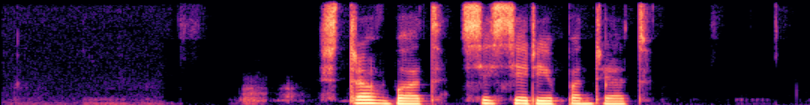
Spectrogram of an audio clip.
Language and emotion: Russian, neutral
